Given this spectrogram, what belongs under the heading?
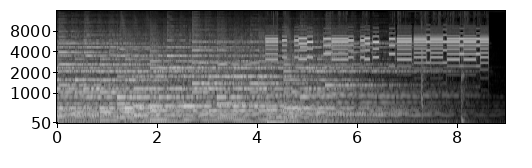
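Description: A phone ringtone plays a loud, bright melodic tune for an incoming call in a Tamil TV serial, continuing for several seconds before cutting off abruptly.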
